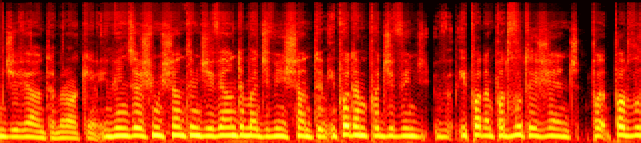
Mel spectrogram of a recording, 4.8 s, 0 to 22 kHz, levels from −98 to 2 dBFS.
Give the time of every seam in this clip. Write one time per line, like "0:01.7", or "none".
0:03.4

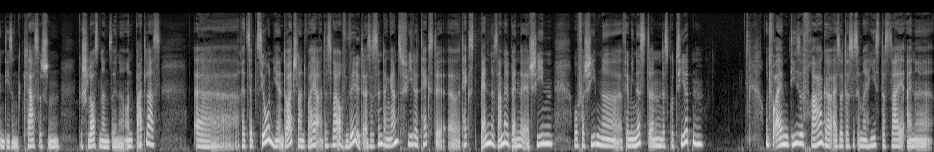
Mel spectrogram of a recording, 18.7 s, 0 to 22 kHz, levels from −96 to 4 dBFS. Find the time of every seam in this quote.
none

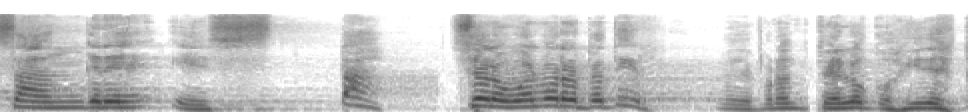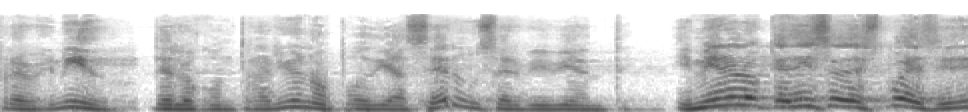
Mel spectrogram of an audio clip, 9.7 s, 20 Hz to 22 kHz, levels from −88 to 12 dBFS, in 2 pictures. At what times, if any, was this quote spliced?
0:04.0
0:05.5

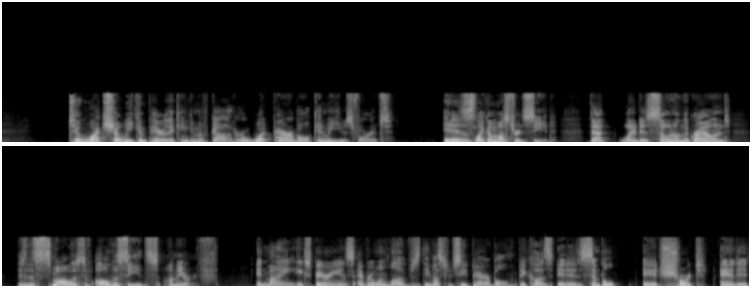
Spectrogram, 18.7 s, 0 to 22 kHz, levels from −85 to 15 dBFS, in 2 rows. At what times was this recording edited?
0:12.5

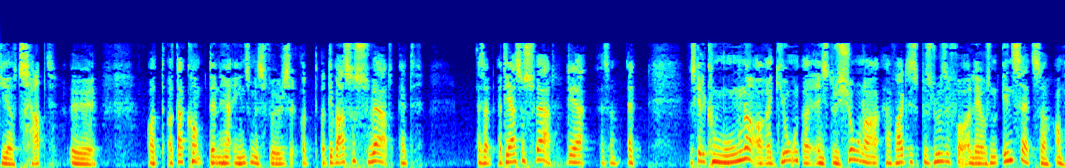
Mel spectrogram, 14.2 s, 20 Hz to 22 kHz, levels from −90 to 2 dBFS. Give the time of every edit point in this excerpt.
0:07.6
0:10.6

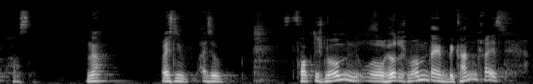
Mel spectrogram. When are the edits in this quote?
none

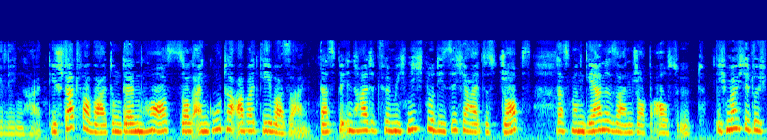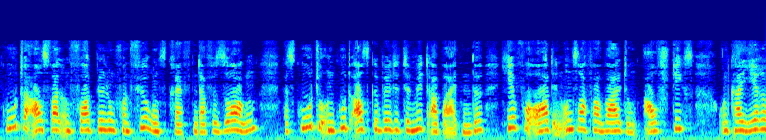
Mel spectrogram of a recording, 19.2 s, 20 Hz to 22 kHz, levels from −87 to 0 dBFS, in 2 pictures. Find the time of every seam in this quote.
0:07.0

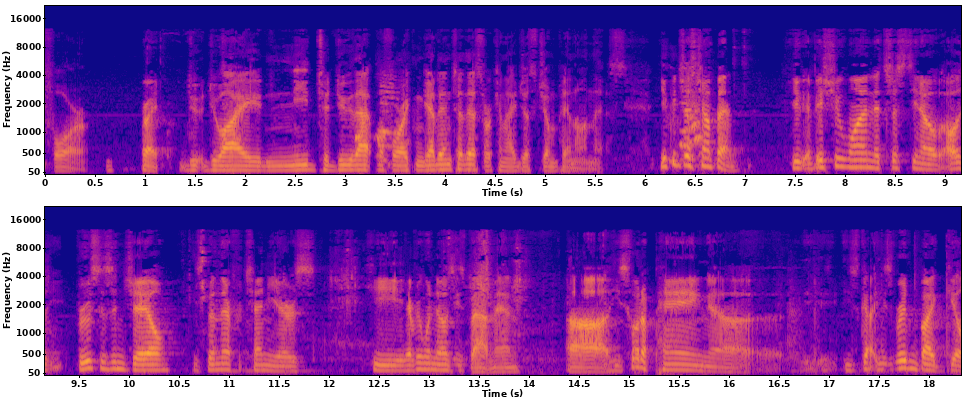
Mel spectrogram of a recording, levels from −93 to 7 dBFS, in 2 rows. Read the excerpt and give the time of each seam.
0:17.1

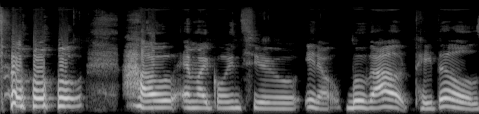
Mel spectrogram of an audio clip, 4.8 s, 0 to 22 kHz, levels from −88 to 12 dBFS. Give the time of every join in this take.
0:01.2

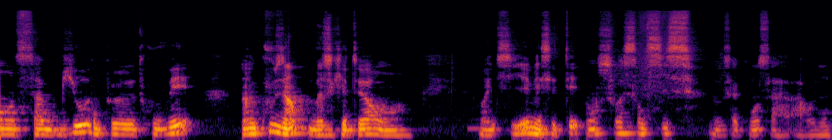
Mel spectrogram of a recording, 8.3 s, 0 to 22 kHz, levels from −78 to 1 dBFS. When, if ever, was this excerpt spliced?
0:00.9

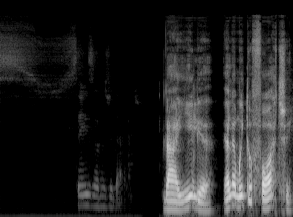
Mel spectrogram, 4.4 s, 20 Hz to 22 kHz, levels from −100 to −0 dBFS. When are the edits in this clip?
0:02.2

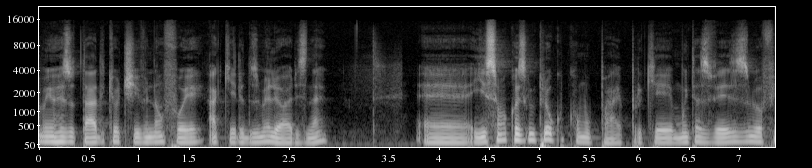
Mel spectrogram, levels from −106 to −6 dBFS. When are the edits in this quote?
0:03.6
0:05.3

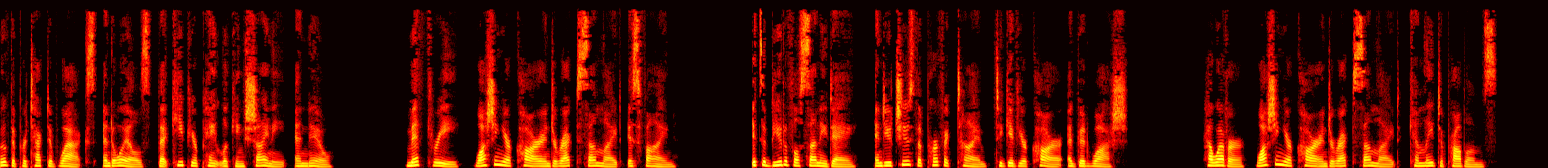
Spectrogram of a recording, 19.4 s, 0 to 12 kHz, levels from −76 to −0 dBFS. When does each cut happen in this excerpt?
none

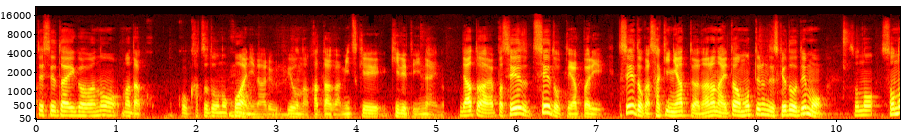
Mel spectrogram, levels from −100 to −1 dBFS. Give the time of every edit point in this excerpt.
0:05.1
0:07.2

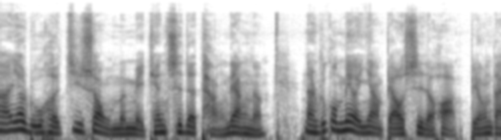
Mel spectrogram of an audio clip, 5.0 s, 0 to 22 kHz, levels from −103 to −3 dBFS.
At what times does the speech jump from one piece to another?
0:02.9

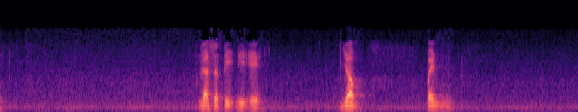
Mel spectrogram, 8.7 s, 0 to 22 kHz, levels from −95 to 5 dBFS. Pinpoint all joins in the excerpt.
0:06.3

